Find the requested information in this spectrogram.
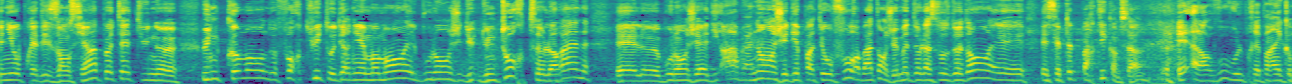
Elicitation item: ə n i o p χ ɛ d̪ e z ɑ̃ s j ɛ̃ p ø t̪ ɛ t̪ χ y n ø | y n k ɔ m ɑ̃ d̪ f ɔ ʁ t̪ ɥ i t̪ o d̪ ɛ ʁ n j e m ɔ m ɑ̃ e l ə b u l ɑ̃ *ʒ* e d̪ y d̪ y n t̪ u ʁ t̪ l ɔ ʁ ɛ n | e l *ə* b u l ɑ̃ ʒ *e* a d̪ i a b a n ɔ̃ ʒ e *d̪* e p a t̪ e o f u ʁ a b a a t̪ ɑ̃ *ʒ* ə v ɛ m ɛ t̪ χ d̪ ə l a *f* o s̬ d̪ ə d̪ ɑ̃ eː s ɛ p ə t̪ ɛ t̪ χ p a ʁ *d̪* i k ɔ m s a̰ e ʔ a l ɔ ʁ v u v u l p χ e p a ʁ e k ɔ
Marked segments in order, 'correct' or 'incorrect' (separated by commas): correct, correct, correct, correct, correct, incorrect, incorrect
